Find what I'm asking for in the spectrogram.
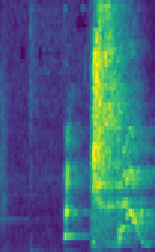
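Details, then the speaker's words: A single loud, sharp sneeze with a quick indrawn breath before the burst, from a woman filming herself talking to camera: sneezing. "Like, I just walked out to, oh, I've sneezed. Oh my god, I've sneezed."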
